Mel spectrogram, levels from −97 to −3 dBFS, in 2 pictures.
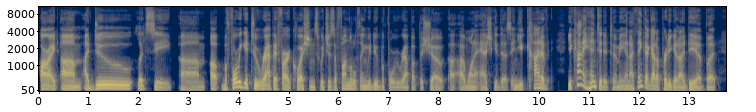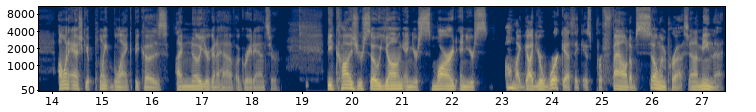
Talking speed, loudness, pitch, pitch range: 215 wpm, -29 LUFS, 105 Hz, 95-115 Hz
